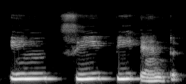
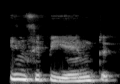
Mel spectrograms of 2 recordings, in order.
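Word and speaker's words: incipient: आई एन इन एस आई सी इंसी आई पी इंसिपी ई एन टी एंट पूरी meaning इंसिपिएंट इंसिपिएंट इंसिपिएंट।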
